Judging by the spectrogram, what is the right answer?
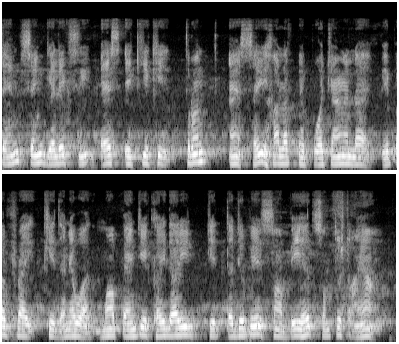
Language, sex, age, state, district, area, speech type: Sindhi, male, 60+, Rajasthan, Ajmer, rural, read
